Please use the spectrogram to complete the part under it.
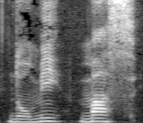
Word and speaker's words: nomimasu: As we hear, nomimasu, it ends with masu. It's actually ma and su, but we don't pronounce the u.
